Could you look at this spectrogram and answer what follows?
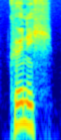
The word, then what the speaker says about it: König: Die EG-Regel besagt, dass ein EG am Ende eines Wortes oder am Ende einer Silbe als ICH gesprochen wird. Das heißt, es heißt König, innig, heilig.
